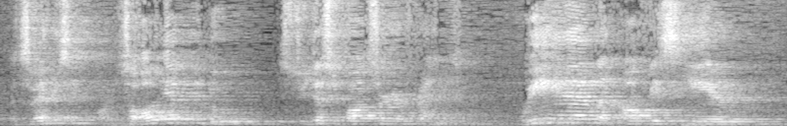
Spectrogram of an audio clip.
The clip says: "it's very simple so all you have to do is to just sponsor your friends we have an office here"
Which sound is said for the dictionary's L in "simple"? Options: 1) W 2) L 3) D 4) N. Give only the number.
4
